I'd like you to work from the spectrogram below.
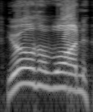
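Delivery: shouting in bitter rage; furious father. Acted. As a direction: hurl the blame at them.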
